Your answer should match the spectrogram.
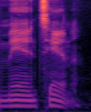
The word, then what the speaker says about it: Mantana: And then around the time when all of these different Montanas started coming out, I changed I kept the spelling the same way, but I made the pronunciation actually Mantana.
